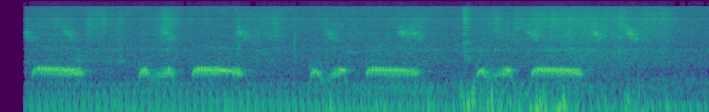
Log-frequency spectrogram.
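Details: Dove calling in a repeated phrase: a short double note followed by a longer, level coo, the pattern looping about every second and a half, over low rumbling background noise and faint high chirps of other birds.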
